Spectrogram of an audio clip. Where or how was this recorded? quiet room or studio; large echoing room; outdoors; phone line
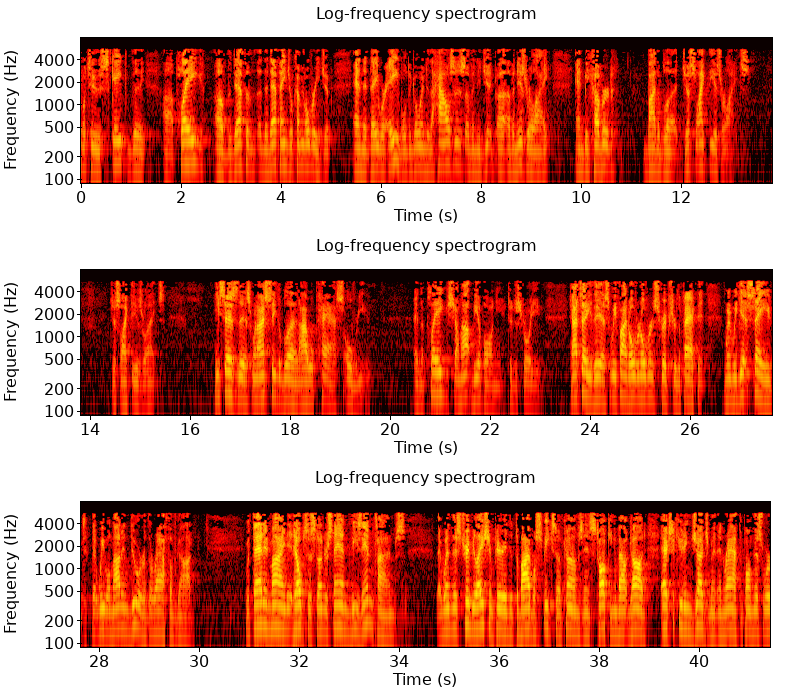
large echoing room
